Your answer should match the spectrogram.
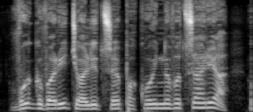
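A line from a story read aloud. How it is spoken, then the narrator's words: Terrified babble. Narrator (Russian): в ужасе пролепетал Джерн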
